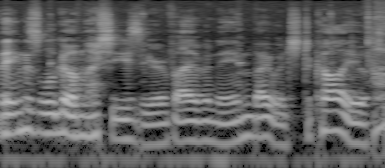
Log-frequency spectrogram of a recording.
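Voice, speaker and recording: In a put-on character voice at medium pitch, a man talks very fast. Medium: game stream. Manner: formal, refined, measured.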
